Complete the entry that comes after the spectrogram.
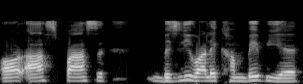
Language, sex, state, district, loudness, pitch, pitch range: Hindi, male, Arunachal Pradesh, Lower Dibang Valley, -16 LUFS, 170 Hz, 160-175 Hz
